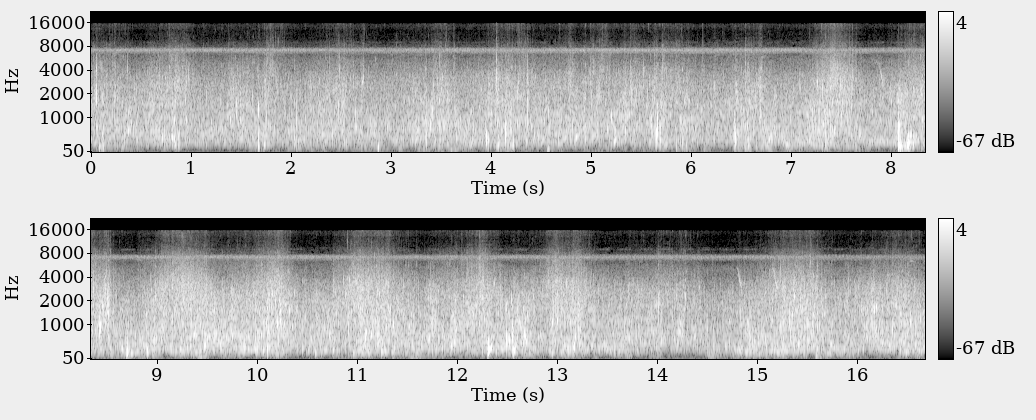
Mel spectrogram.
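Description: Shallow stream running over stones: a steady rush of moving water, with a few faint clicks and knocks.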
